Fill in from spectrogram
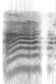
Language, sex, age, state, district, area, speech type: Dogri, male, 18-30, Jammu and Kashmir, Jammu, urban, conversation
